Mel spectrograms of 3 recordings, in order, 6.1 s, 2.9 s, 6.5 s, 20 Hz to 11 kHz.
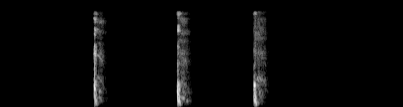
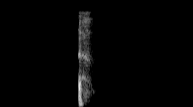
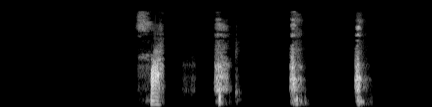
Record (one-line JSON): {"three_cough_length": "6.1 s", "three_cough_amplitude": 27152, "three_cough_signal_mean_std_ratio": 0.13, "cough_length": "2.9 s", "cough_amplitude": 26057, "cough_signal_mean_std_ratio": 0.11, "exhalation_length": "6.5 s", "exhalation_amplitude": 27299, "exhalation_signal_mean_std_ratio": 0.23, "survey_phase": "alpha (2021-03-01 to 2021-08-12)", "age": "18-44", "gender": "Male", "wearing_mask": "No", "symptom_cough_any": true, "symptom_fatigue": true, "symptom_fever_high_temperature": true, "symptom_change_to_sense_of_smell_or_taste": true, "symptom_loss_of_taste": true, "symptom_onset": "4 days", "smoker_status": "Never smoked", "respiratory_condition_asthma": false, "respiratory_condition_other": false, "recruitment_source": "Test and Trace", "submission_delay": "2 days", "covid_test_result": "Positive", "covid_test_method": "RT-qPCR", "covid_ct_value": 14.7, "covid_ct_gene": "ORF1ab gene", "covid_ct_mean": 14.8, "covid_viral_load": "14000000 copies/ml", "covid_viral_load_category": "High viral load (>1M copies/ml)"}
